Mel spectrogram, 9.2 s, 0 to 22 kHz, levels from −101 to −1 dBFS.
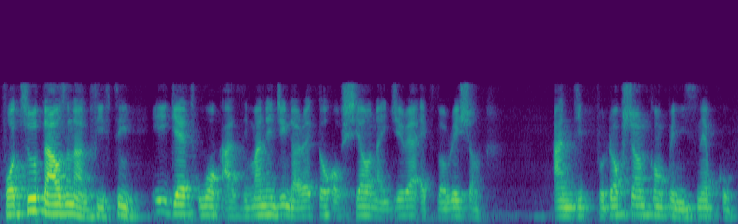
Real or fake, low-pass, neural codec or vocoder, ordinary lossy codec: fake; 5.4 kHz; codec, 16 kHz, 0.9 kbps, LongCat-Audio-Codec; none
